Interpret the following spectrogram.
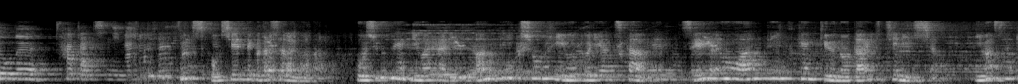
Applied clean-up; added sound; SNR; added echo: neural separator model SepFormer DNS4.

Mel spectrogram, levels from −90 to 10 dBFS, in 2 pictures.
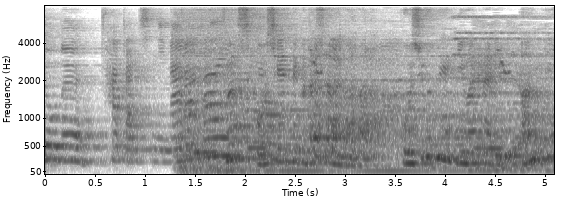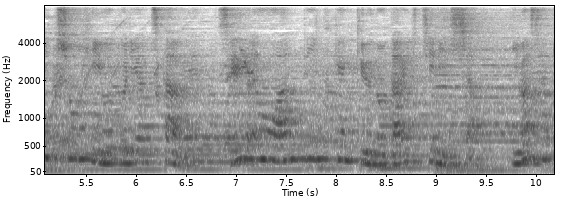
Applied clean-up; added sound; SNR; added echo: none; Bird; 18 dB; reverberation time 0.9 s.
